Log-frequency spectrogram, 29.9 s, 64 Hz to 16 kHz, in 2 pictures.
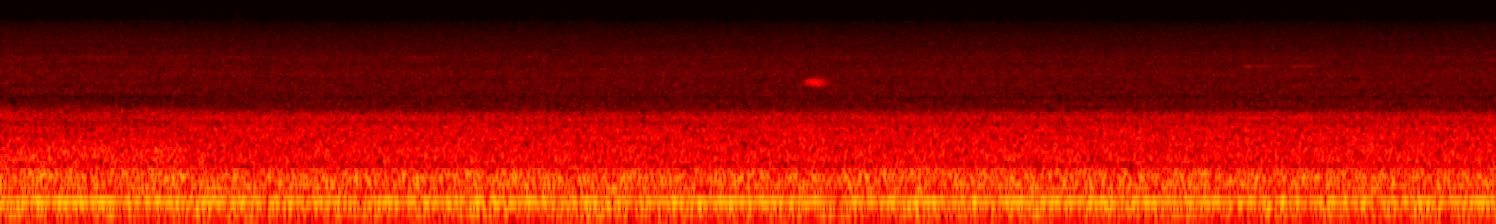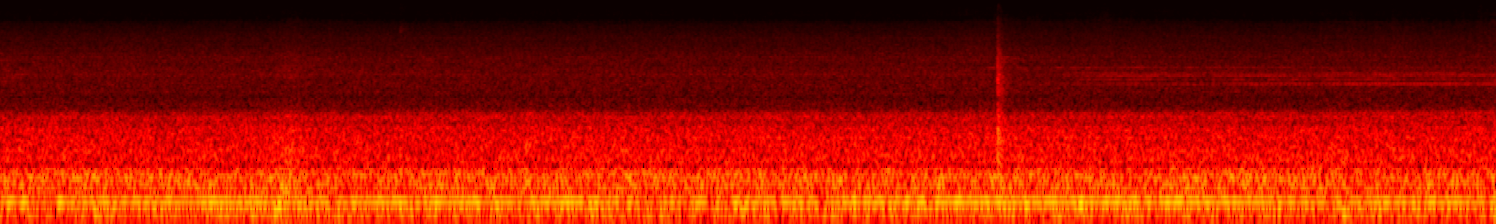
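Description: Steady low hum inside a Queensland Rail NGR electric multiple unit car standing at a platform. About 25 seconds in a click sounds, and steady high-pitched tones from the train's electrical equipment begin as it starts to pull away.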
